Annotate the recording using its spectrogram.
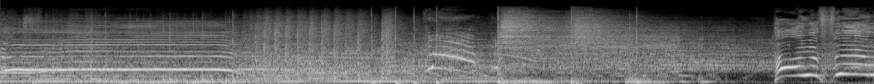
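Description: Rock band ending a song live: a long held note rings over the band for about two seconds, then the music dies away. The crowd cheers, with a falling whoop about four seconds in and a burst of yells and whoops near the end.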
